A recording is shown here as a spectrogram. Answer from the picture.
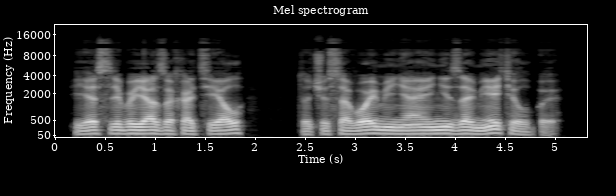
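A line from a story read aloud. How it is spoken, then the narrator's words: Even metallic voice. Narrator (Russian): говорил Вольф своим ровным металлическим голосом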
